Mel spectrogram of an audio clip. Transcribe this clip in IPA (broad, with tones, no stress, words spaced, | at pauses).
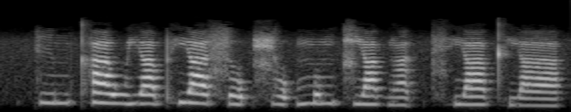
ki˧m kʰa˥˧w ja˧pʰja˥˧so˨ʔɕo˨ʔ mə˦mt͡ɕja˧ ɡã˨t̚t͡sʰja˧ kʰja˨˩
